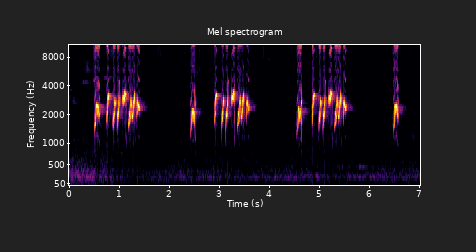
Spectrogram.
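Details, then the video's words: Red-whiskered bulbul trained for morning singing: repeated short phrases of quick, rolling, whistled notes ending in a falling slur, each phrase separated by about a second of quiet, with single clipped notes in between. "Luyện chào mào hót sáng"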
